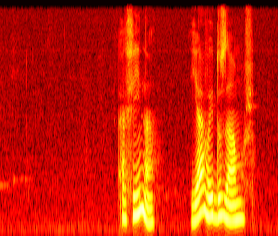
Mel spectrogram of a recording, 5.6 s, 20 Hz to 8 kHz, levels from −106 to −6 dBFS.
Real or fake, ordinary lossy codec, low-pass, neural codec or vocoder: real; none; 7.2 kHz; none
